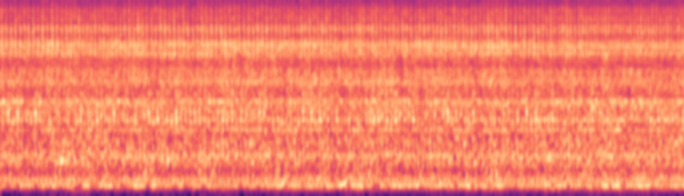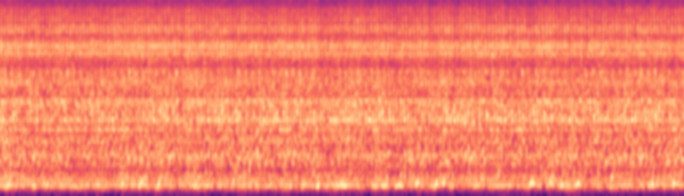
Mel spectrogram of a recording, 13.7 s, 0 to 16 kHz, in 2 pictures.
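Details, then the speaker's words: Johnson Tracker 25 hp outboard converted to 30-35 hp with bigger carb and 72D jet, after turning a carb screw in about a quarter turn: steady, even buzzing idle, no misses or surging; sounds pretty good, normal idle. "yeah she sounds pretty good i hate doing this boy look at how much gas that puffy sucks out wow"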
